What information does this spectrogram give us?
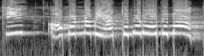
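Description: A woman's voice: very high voice, level tone, moderate pace, very noisy. A woman voicing a quarrelsome village wife in a comedy cartoon, indignant and scolding. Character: shrill, offended village wife, fiery and quarrelsome.

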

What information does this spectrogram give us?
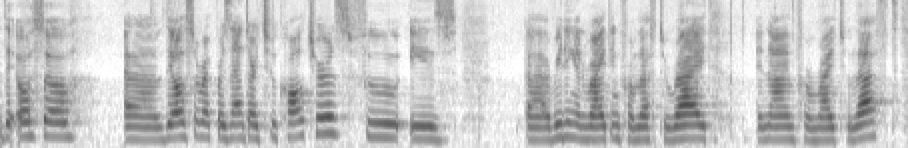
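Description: A woman architect from Israel presents slides at a podium in an auditorium, speaking in a halting way. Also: mid-range voice. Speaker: architect giving a talk. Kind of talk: lecture with slides. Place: dark auditorium stage at a podium.

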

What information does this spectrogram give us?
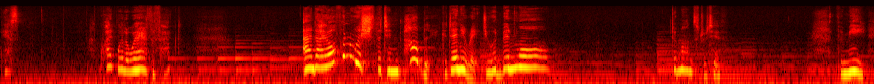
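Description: A woman's voice: sits high, expressive, unhurried, pauses often, a little mellow, soft background music. A young woman with an upper-class English accent playing a poised, self-assured Victorian society lady in a period comedy, precise and affected. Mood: romantic ardour. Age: young adult. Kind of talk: period stage comedy acting.

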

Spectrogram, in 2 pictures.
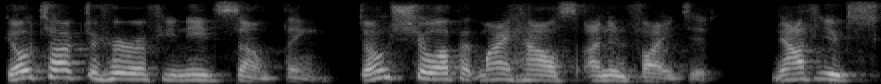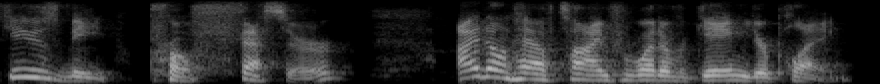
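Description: A woman's voice: lowish voice, sing-song, moderate pace, highs cut off. A woman doing a snappish, suspicious man. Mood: curt suspicious. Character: irritable wary male historian.

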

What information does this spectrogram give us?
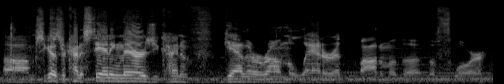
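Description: Bright-voiced man running a tabletop game. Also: lowish voice, steady tone, poor audio. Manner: halting, conversational. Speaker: game master. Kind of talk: improvised tabletop game narration. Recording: faint background noise.

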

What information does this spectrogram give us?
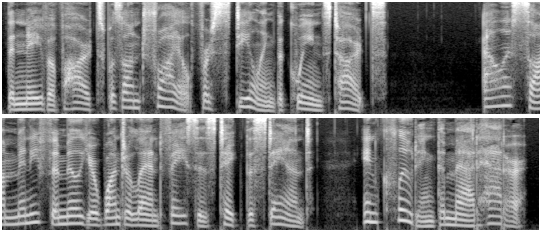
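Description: A woman with a low voice narrates a children's storybook. She reads the scripted text slowly, in read-along style, and the recording is very dry and close. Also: expressive, mellow, no room sound.

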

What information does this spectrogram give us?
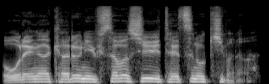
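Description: A man's voice: medium pitch, normal speed, clean tone, dry recording, clean studio sound, close to an everyday voice. Man acting as proud, brusque samurai warlord. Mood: confident, dry. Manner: curt, commanding, self-assured. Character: proud, brusque warlord rider devoted to his clan. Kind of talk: Japanese mobile game character lines.

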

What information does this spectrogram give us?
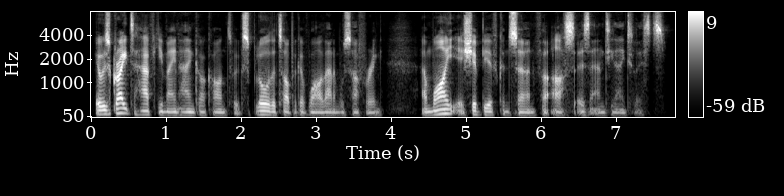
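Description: Male podcast host, low register, dry recording, interview delivery. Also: steady tone, a little fast, no echo.

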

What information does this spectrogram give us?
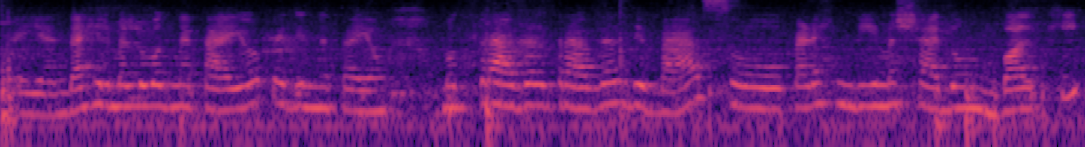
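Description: A young Filipina woman vlogging at home, chatting casually about products and mixing English into her Tagalog. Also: medium pitch. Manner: chatty, mixes English into Tagalog, addresses viewers as guys. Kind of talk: casual product review chat. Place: home, indoors. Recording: noisy home recording.

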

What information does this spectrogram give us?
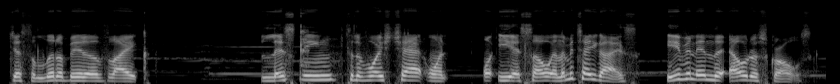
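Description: A woman in her twenties with a deep voice, chatting candidly to her viewers while she plays a video game. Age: 20s. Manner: frank, chatty, talks straight to viewers. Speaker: gaming YouTuber.

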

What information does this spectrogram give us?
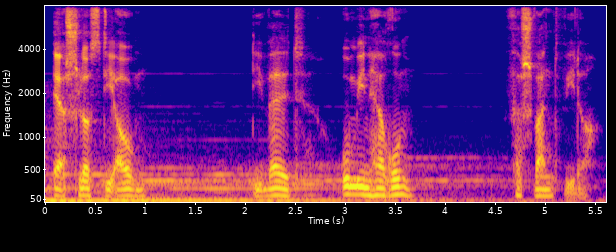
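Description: Guy narrating an audio drama, lowish voice, solemn and measured, music behind him. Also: steady tone, creaky. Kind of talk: scripted dramatic story narration.

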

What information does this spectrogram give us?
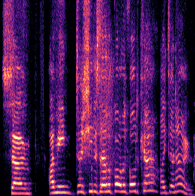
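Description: A young man co-hosting a casual podcast over a video call from his bedroom, slightly hoarse from a cold, chatty and excitable. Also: very high voice, moderate pace. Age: young adult. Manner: excitable, chatty, laughs easily. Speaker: podcast co-host and rugby referee. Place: bedroom at home. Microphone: laptop webcam on video call.

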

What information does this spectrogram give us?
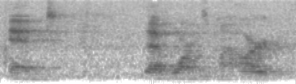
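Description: Echoey noisy stage recording, male actor as humbled big fisherman apostle, earnest, halting, reflective, emphatic monologue. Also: sits low, flat delivery, distant mic. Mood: awed, reverent. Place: dark theatre stage, recorded from the audience. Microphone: far camera.

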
